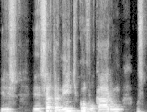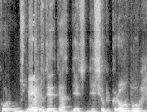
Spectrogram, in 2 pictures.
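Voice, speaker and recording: The speaker, a man, goes at a fairly slow pace. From Brazil, Santa Catarina. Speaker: law professor and research group coordinator. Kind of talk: closing remarks in an online academic meeting. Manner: halting, with many repetitions and false starts; warm, animated praise.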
